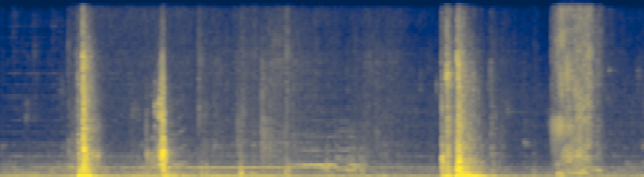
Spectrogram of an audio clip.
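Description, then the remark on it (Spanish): A bathroom door is handled and shut by someone hurrying in, with a few sharp knocks and thuds spread over several seconds, the loudest clunk near the end followed by a softer rattle. “entra de forma apresurada en el baño y cierra la puerta atrás de sí.”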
